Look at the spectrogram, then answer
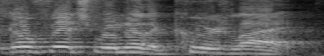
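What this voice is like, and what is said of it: Put-on Southern US accent. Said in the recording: “Southern Accents Podcast, which is the only accent we can do fluently ... It gets more Southern if you say Queers Light.”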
